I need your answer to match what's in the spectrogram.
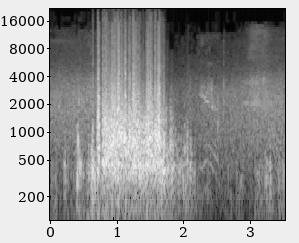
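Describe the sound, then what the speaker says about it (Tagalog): Strong wind gusting across the microphone on a rainy coast in Bicol, a loud roaring buffet for a couple of seconds that then eases, with a person talking. "Lakas ng hangin. malakas ang hangin."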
